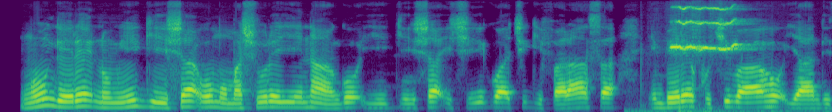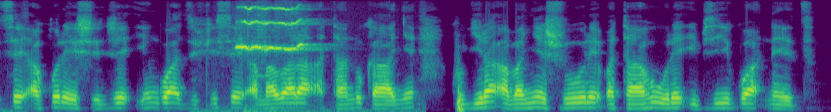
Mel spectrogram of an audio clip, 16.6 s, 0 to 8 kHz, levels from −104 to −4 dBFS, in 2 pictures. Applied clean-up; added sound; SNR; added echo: none; Screech; -1 dB; none.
